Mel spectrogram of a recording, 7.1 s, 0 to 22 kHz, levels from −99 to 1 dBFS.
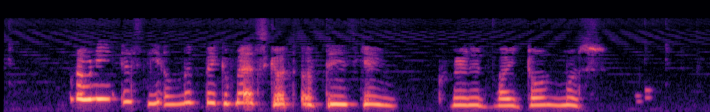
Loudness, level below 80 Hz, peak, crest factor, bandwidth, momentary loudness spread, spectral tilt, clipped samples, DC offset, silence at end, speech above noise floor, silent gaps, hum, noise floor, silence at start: -22 LUFS; -70 dBFS; -6 dBFS; 18 dB; 6.6 kHz; 11 LU; -6.5 dB/octave; under 0.1%; under 0.1%; 0.6 s; 45 dB; none; none; -68 dBFS; 0.7 s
